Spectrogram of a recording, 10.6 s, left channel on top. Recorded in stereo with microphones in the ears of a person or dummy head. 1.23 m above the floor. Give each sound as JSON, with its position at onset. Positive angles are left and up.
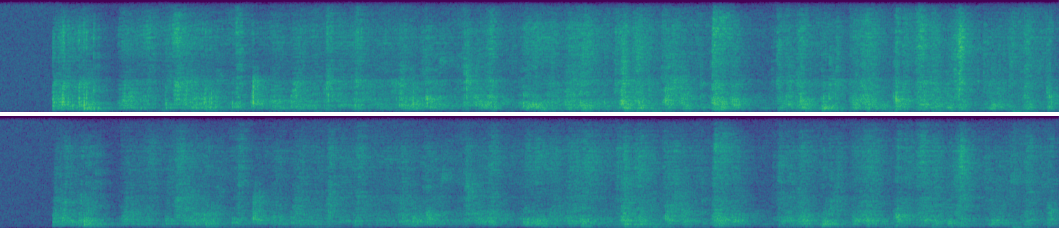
{"t": 0.5, "sound": "footsteps", "side_deg": 65, "distance_m": 3.0}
